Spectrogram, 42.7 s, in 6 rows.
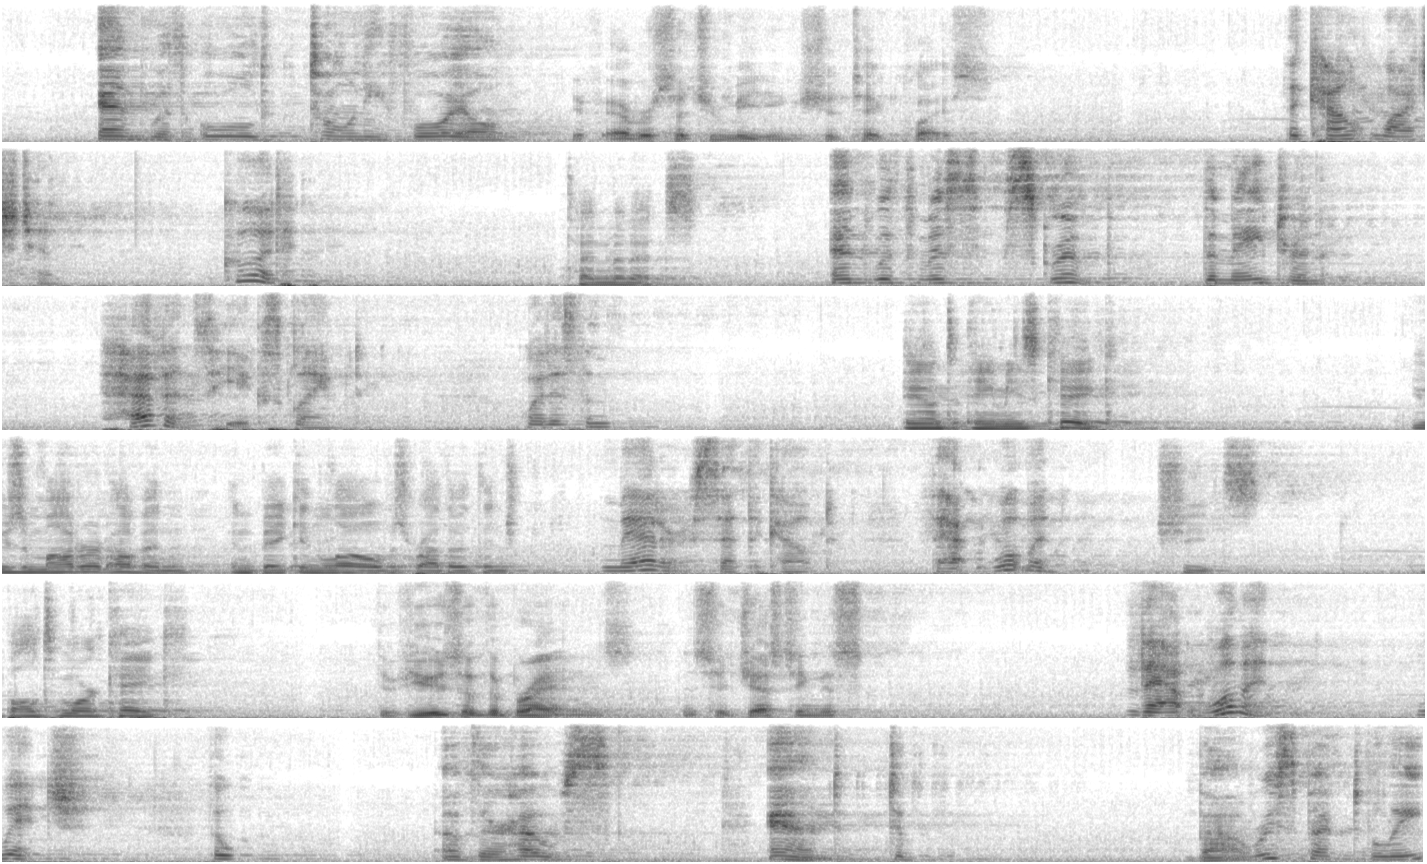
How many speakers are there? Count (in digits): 4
